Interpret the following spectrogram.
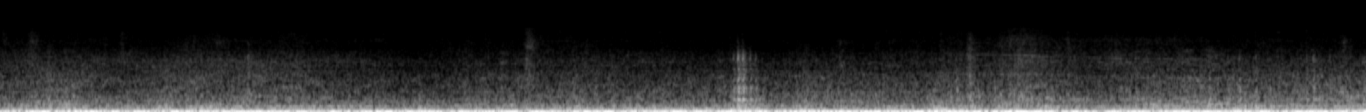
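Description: MAN Lion's City city bus driving, heard from the driver's cab: steady engine and road rumble. A short sharp noise stands out a little past halfway.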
